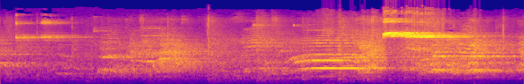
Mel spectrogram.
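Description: Indoor basketball game sounds in a gym hall: voices calling out, shoes squeaking and the ball bouncing on the hardwood. Near the end a steady high whistle sounds as play stops.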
